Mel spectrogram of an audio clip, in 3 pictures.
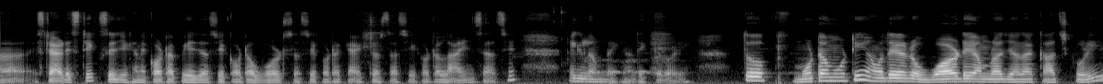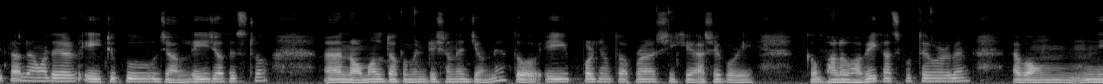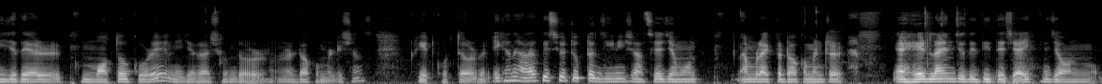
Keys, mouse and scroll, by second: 5.2 click, 7.4 scroll down 1, 10.1 scroll up 1, 17.2 click, 19.9 click, 23.8 click, 29.8 click, 31.0 Return.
